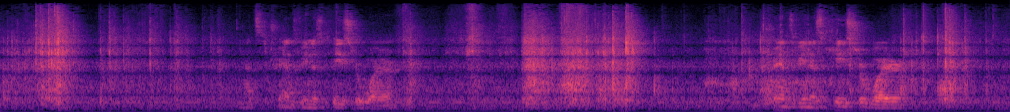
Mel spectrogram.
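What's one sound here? Plastic packaging crinkles and rustles as it is unwrapped.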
